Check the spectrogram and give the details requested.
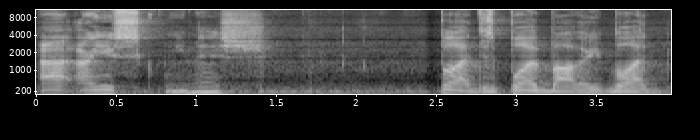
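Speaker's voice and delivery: ordinary talk, nothing marked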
